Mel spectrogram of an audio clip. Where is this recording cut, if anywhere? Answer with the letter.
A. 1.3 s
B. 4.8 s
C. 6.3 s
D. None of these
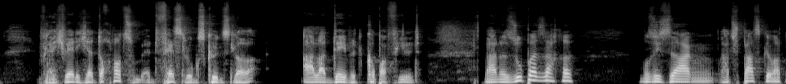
B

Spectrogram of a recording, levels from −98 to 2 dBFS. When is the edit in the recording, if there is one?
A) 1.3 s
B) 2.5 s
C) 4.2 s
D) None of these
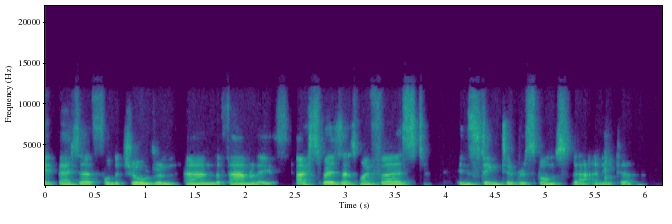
B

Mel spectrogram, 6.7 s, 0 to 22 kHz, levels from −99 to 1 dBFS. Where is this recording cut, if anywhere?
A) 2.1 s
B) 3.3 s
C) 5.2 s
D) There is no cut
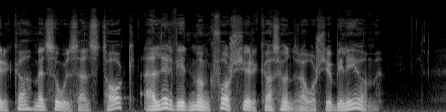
A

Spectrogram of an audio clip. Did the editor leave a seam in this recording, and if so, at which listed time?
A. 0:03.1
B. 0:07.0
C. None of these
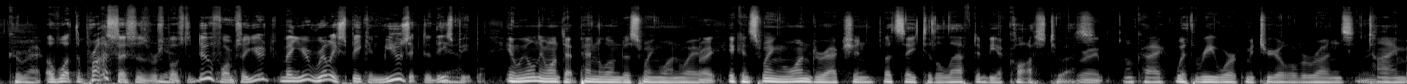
B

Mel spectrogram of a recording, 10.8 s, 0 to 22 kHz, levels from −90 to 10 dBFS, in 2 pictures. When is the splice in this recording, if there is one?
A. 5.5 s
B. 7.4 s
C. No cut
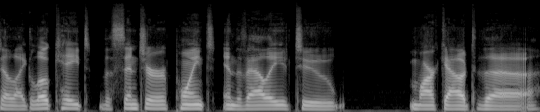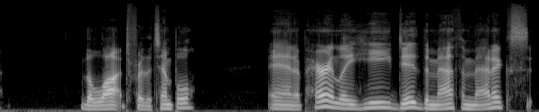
C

